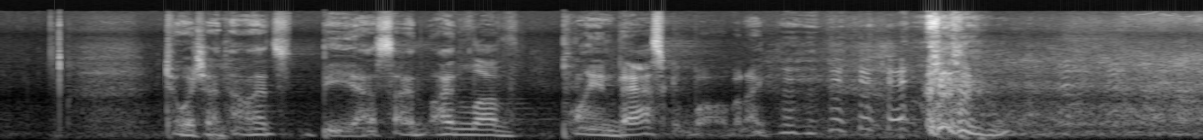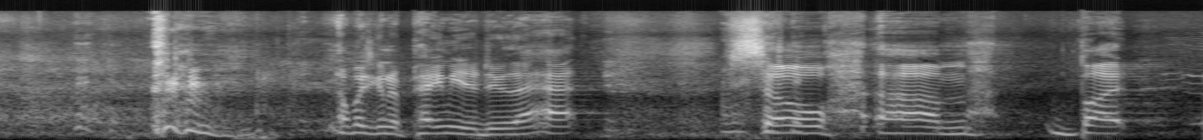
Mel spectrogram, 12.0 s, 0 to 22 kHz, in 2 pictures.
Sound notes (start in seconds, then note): 3.8 laugh; 6.7 cough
